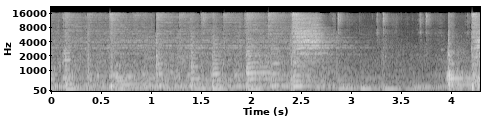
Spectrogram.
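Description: Street band playing upbeat jazzy music on saxophone, small acoustic guitar, upright double bass and didgeridoo, with a steady beat; the music thins out briefly near the end before the band comes back in strongly.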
